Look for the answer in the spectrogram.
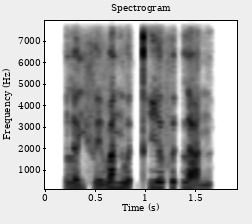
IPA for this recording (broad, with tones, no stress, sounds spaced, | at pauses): l ə˧˩ j f e˧˩ v a˧ n v ə˨˩ t̚ t̪ʰ i˧ ə̯ f ə˦˥ t̚ l a˧˩˨ n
